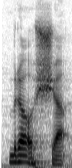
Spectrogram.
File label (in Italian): "broscia", vocabolario dialettale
